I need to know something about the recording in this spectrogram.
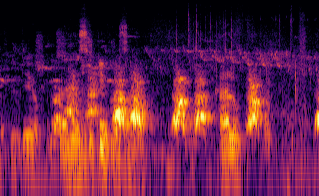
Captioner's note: speaking in foreign language; dogs barking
